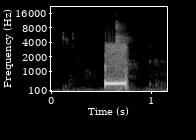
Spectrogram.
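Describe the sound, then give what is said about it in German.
Telephone call tone while calling someone: a single short, steady mid-pitched beep, loud and alone in near silence. “Der Usti ist übrigens fertig und wir können ihn anrufen. Das machen wir direkt wieder.”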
